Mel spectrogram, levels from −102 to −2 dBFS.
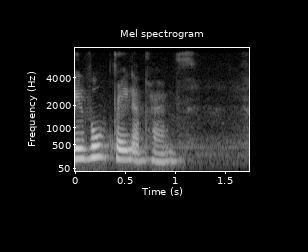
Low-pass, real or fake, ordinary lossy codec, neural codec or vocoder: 7.2 kHz; fake; Opus, 64 kbps; autoencoder, 22.05 kHz, a latent of 192 numbers a frame, VITS, trained on one speaker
